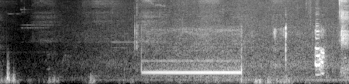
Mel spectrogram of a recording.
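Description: A single long electronic ringback tone from an iPhone on Verizon sounds for about two seconds, with faint rustling and quiet sounds before and after it.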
